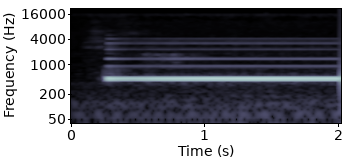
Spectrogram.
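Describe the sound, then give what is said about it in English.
A telephone tone sounds as a call is placed: after a brief quiet moment, a single steady electronic tone starts abruptly and holds at an unchanging pitch. “Okay, now let's go ahead and give John Schull a call.”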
